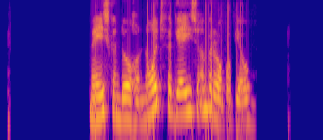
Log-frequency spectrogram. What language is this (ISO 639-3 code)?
fry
